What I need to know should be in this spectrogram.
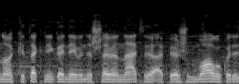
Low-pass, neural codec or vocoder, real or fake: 10.8 kHz; none; real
